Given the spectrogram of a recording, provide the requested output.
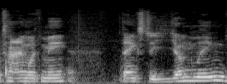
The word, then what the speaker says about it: Yuengling: with me thanks to young ling yingling i always always want to say that just because the way it's it's spelled so we're gonna talk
